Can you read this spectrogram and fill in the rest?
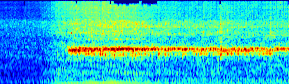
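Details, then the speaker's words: Honda Activa scooter engine revving: steady high whine and rough rattle from inside the CVT clutch, traced to broken pulley dampers. "ये आवाज है। तो ये आवाज क्या की है? क्लच के अंदर से क्लच खोल के देखते हैं। इसे क्लच की आवाज है।"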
